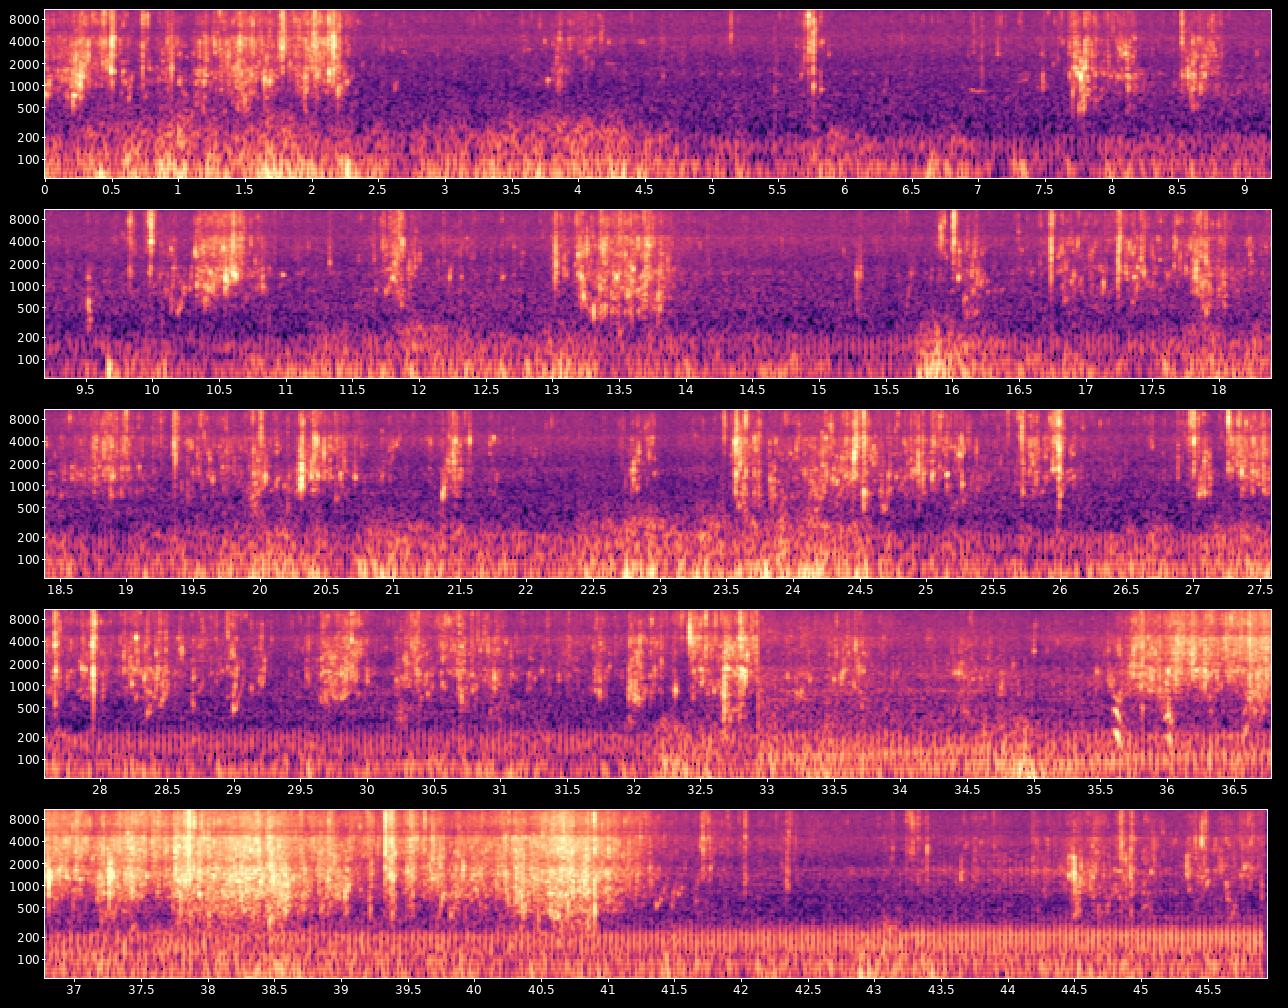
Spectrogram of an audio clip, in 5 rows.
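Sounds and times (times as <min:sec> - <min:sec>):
muddy water sloshing: 0:00.0 - 0:02.7, 0:07.0 - 0:14.2, 0:15.2 - 0:21.9, 0:22.8 - 0:45.9
steady low rumble: 0:19.2 - 0:45.9.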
